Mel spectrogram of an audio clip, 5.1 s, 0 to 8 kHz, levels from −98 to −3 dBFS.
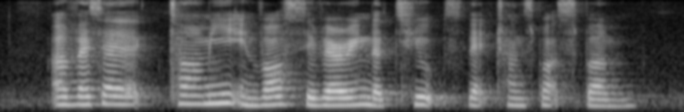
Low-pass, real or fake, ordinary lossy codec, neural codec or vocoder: none; real; none; none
